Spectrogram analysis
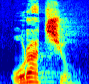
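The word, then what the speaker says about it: oratio: 어 읽기 소리내어 읽기 오라치오 여러분 저건 영어가 아니라 라틴어 그렇기 때문에를 치로 발음하면 돼요 소리 내어서 읽는 거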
